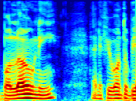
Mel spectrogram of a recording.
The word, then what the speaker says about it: Bologna: Bologna. The strength of the GN depends once again on your region. In standard should be kept into a mid strength. So Bologna, you don't necessarily need to make it too light.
